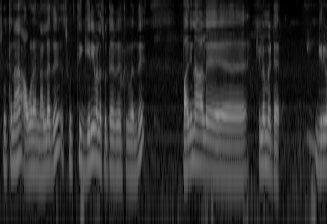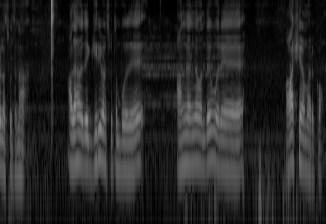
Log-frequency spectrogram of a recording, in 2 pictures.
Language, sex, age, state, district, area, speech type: Tamil, male, 45-60, Tamil Nadu, Tiruvannamalai, rural, spontaneous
